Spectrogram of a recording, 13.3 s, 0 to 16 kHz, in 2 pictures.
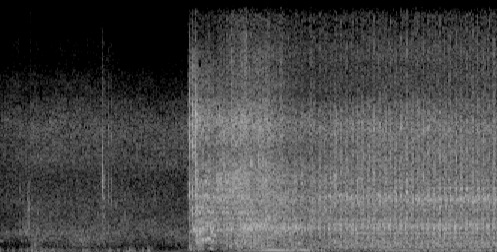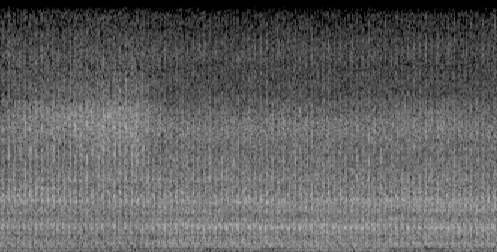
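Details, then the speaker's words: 1992 Toyota Land Cruiser 80 series, cam belt replaced, A/C compressor bearing seized and not hooked up: quiet cranking, then the engine catches cleanly and settles into a smooth, even idle with no misses or knocks, no blowback or fumes; normal start and idle. "No blowback, there shouldn't be. No fumes out of there."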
